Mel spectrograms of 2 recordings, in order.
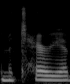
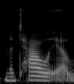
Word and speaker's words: Metallia: to Queen mataria and I said mataria because I'm trying to listen to the Japanese pronunciation and in the writing for the episode they have the r and i know R and L are very non-distinguishable in the Japanese lexicon but it sounds more like an R but in English we have it as metallia like metallic oh I think we're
